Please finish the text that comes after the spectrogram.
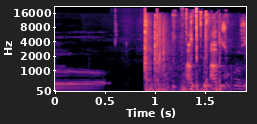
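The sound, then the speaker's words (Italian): A steady humming tone cuts off, then after a brief pause a mobile phone, dropped while its owner was replying to their mother, hits a hard surface with a loud thud, followed by a second of rattling, scraping clatter. “Stavo rispondendo a mia madre e mi è caduto il telefono.”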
